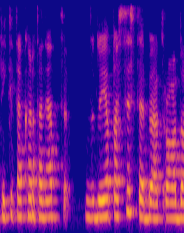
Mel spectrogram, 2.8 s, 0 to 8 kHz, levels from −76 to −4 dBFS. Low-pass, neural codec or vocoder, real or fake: 7.2 kHz; codec, 16 kHz, 6 kbps, DAC; fake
